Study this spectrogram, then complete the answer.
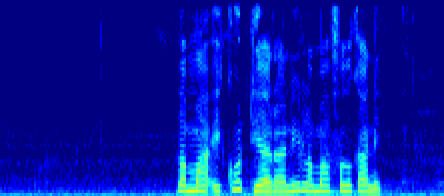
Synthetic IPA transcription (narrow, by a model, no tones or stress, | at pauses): ləmaʔikud̪̥i̤aɾaniləmafulkanɪk̚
